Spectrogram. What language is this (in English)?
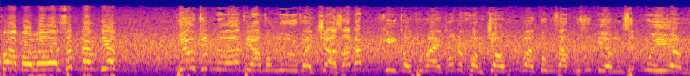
Vietnamese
